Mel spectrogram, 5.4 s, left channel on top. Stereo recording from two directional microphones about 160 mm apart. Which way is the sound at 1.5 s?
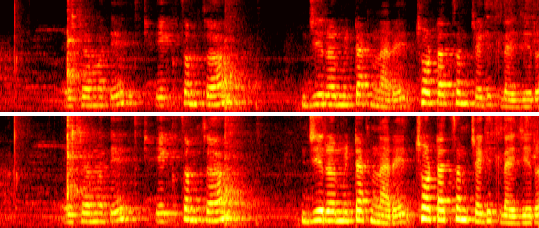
50° right (ahead or behind).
